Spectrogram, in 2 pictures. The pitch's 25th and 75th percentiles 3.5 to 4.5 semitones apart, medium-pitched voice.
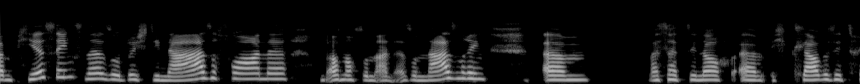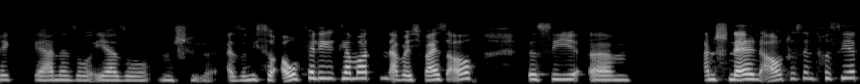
No: average, 4.1 semitones; high, 215 Hz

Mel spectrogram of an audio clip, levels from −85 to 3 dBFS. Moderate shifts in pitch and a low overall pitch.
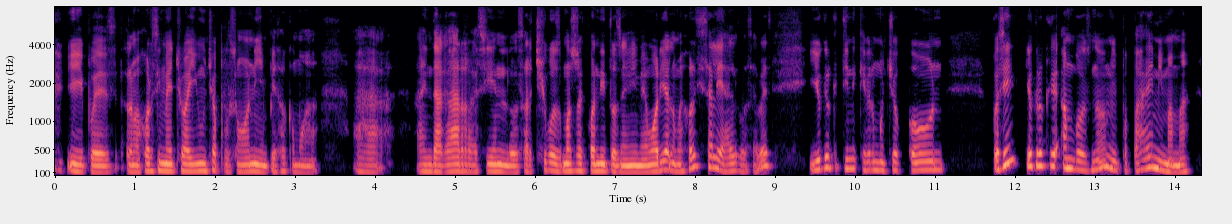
Yes: average, 4.2 semitones; low, 125 Hz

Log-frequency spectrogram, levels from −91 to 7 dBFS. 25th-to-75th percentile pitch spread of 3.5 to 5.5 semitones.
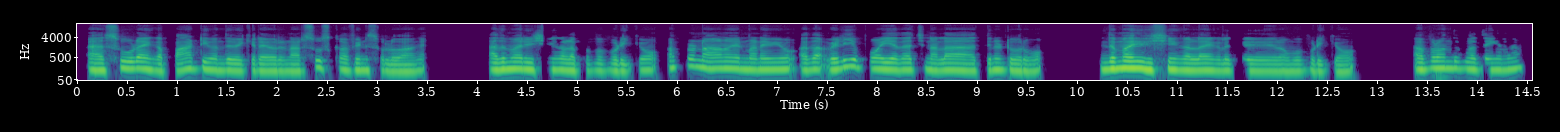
No: average, 2.8 semitones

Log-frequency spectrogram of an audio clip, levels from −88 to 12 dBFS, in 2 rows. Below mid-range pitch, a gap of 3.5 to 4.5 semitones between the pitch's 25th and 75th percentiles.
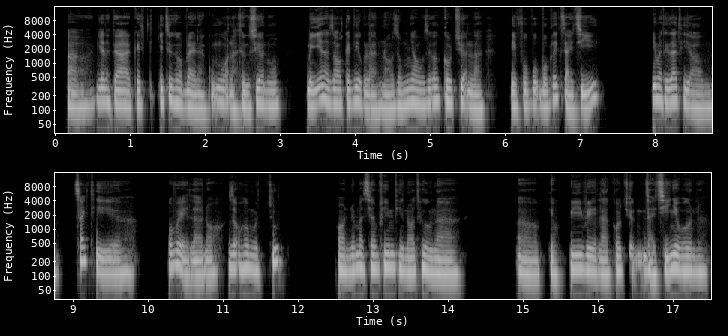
Yes: low, 130 Hz; average, 3.8 semitones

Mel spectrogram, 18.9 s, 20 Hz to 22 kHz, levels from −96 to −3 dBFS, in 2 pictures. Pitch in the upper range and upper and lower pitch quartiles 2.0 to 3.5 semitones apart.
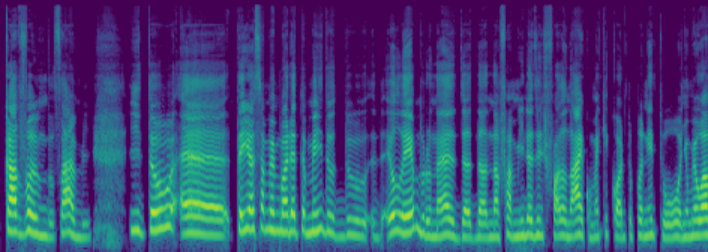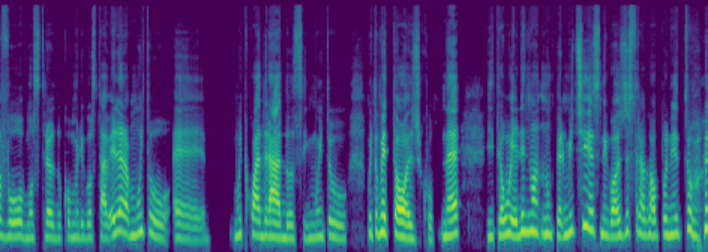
No: high, 210 Hz; average, 4.0 semitones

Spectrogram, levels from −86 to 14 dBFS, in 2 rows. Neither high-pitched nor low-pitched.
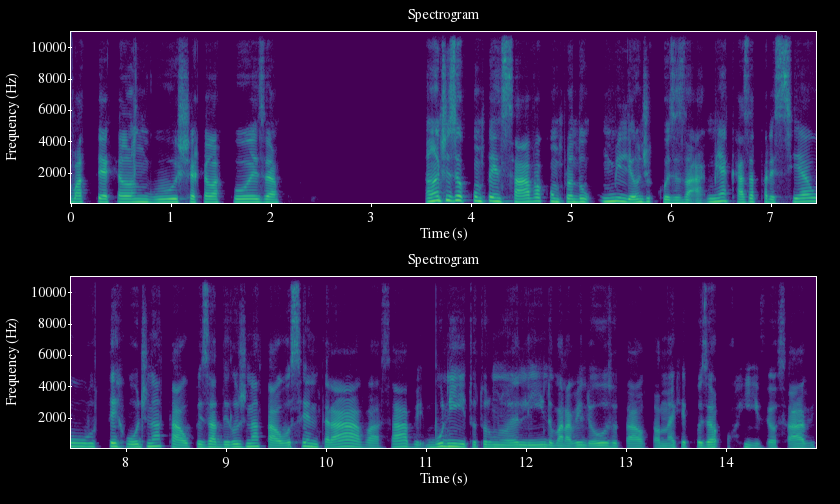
Yes: medium, 180 Hz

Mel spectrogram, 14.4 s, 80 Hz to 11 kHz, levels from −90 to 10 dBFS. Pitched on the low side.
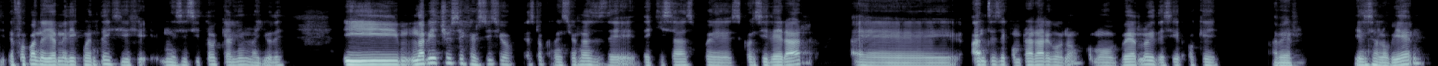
Yes: low, 120 Hz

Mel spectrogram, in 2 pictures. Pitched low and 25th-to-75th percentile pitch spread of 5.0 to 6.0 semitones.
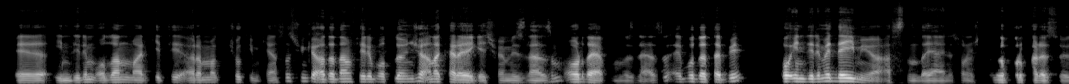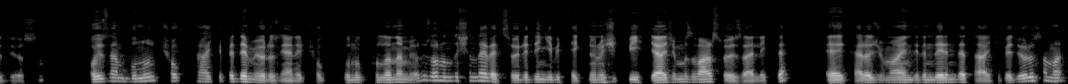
Yes: low, 110 Hz; wide, 5.6 semitones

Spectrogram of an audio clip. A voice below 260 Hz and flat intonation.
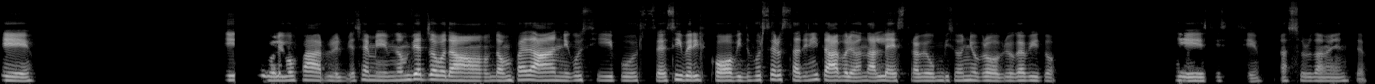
Yes: medium, 185 Hz; narrow, 1.8 semitones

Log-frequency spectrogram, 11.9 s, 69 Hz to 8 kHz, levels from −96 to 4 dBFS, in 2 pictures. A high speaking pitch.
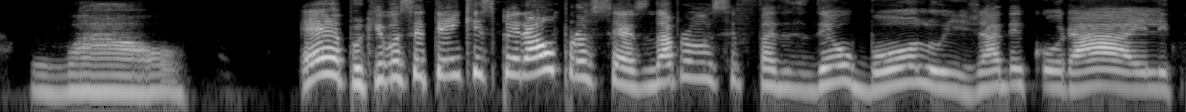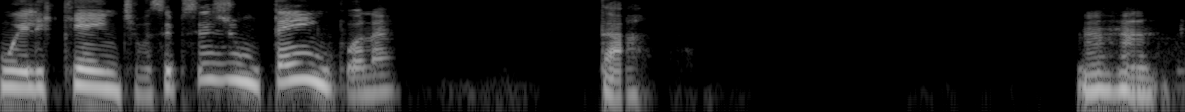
Yes: high, 205 Hz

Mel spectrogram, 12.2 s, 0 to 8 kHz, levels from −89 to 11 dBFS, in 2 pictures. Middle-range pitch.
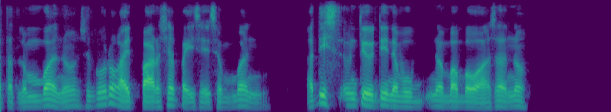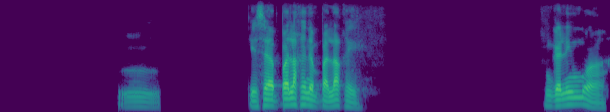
No: low, 105 Hz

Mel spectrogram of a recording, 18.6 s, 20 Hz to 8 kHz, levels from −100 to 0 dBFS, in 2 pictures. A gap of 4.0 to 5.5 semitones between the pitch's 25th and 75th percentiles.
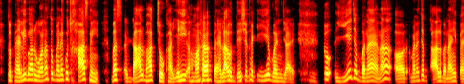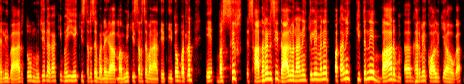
Yes: average, 4.7 semitones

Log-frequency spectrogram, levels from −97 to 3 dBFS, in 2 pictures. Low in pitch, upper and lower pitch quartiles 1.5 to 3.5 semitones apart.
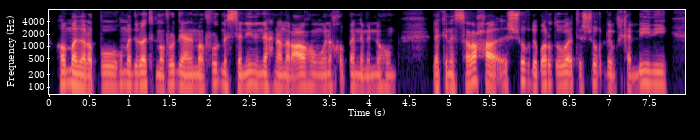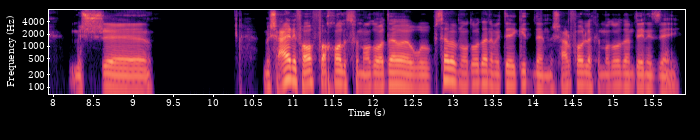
Yes: low, 110 Hz; narrow, 2.5 semitones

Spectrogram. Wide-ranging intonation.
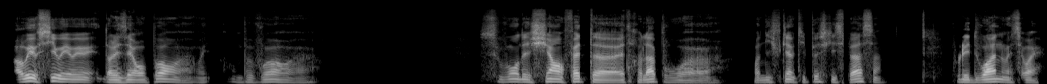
No: average, 2.9 semitones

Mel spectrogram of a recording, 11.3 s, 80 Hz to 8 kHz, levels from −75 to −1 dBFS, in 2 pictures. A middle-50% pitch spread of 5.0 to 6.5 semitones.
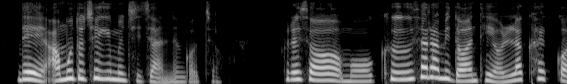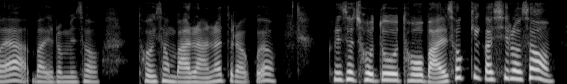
Yes: wide, 5.6 semitones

